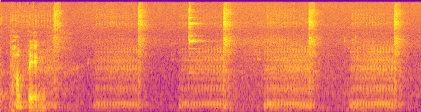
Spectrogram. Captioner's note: pump whirring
